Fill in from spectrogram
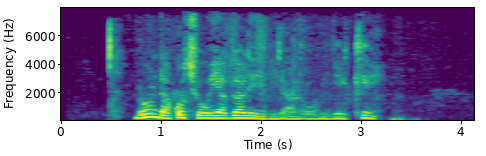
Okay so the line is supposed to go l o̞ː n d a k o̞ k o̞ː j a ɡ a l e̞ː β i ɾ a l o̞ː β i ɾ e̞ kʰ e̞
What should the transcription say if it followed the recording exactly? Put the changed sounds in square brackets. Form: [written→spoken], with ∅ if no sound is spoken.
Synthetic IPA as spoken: l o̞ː n d a k o̞ [k→c] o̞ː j a ɡ a l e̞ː β i ɾ a l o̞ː β i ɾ e̞ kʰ e̞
